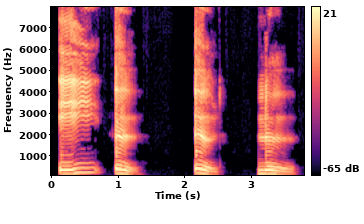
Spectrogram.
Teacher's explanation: this vow is based on the tongue position of hungarians e your tongue should be in the front fairly high up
